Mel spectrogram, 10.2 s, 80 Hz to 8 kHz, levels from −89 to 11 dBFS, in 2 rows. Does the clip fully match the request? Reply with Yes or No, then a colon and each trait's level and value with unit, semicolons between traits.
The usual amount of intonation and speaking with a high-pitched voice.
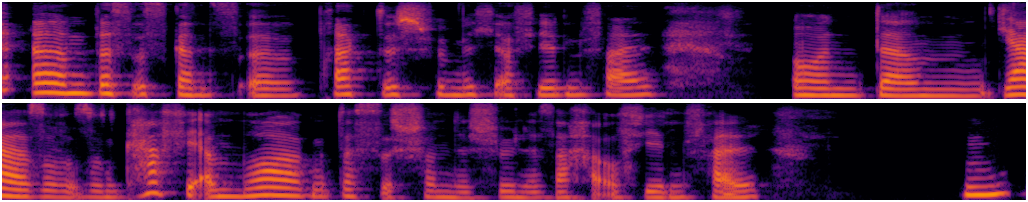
Yes: average, 3.3 semitones; high, 210 Hz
